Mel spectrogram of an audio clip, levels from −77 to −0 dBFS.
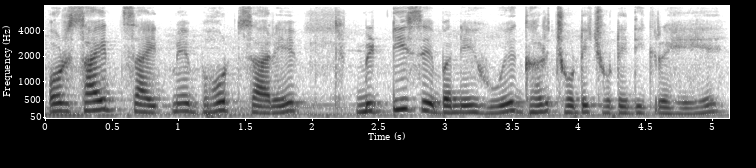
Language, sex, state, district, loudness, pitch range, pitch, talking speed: Hindi, female, Arunachal Pradesh, Lower Dibang Valley, -19 LUFS, 175-210 Hz, 190 Hz, 185 wpm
